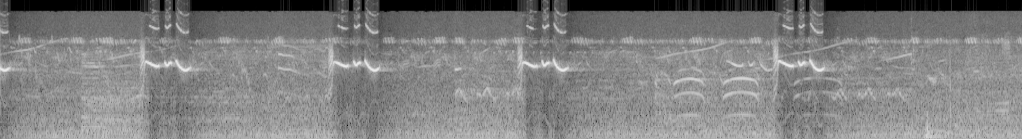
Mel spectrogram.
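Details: White-tailed or Marshall's iora singing around its nest: four short, clear warbling whistle phrases, each a rapid wavy trill, repeated roughly every two seconds against a constant high-pitched insect drone and soft chirps from other birds.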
